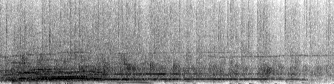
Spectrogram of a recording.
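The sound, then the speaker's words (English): Audience applause forms a dense, sustained patter of many hands that stays strong at first and then gradually eases off toward the end. “It's a shame he's not here to hear that applause, which I presume is for his excellent book.”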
